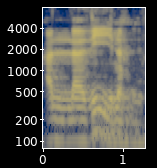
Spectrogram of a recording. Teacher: Dzi ini panjang dua harakat.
